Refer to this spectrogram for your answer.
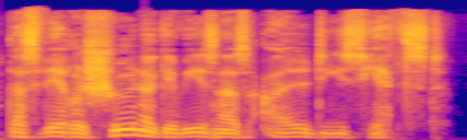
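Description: A proud young noblewoman, bitter and heated, as a man reads her aloud. Her lines come breathy and husky, pitched above the reader's deep register, with a close, dry sound and no room around it. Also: expressive, moderate pace, a little mellow, dry recording, exaggerated voice. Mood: furious. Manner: passionate, scornful, heated. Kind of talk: audiobook reading.

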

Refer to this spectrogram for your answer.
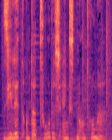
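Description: A woman narrating a documentary report in a calm, measured way. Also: medium pitch, faint music behind.

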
